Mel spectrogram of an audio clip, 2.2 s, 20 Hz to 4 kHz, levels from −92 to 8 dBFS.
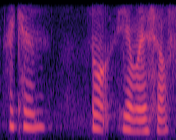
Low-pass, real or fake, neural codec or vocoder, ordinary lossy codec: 3.6 kHz; real; none; none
